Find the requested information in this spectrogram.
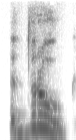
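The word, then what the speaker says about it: друг: যেমন আমার আছে যে দ্রুক, লাস্টে যে জ্ঞা থাকে কিন্তু এটার উচ্চারণ হয় কে, দ্রুক।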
